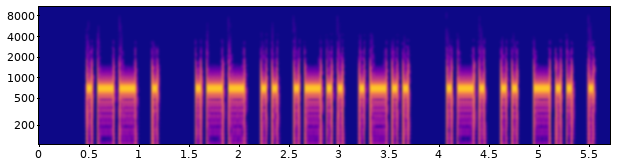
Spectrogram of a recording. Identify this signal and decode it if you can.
Morse code, heard as a keyed tone, about 22 wpm, 700 Hz. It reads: WE WILL RIDE
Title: Sentences from Top 1200 Words 22wpm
